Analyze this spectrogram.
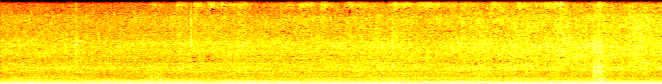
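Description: A small engine running steadily at idle, with an even hum that doesn't change speed. A short noise stands out about nine seconds in.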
